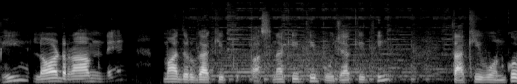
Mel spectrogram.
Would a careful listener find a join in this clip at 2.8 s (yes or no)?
no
